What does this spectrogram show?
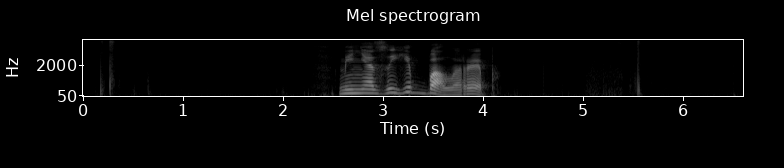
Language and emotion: Russian, angry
